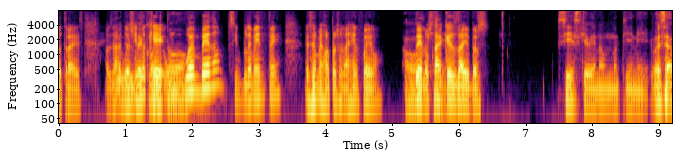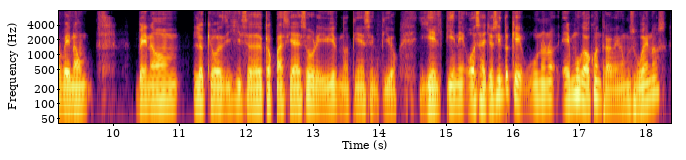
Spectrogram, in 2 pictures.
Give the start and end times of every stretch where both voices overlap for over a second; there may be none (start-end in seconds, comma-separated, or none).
0.8-2.0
